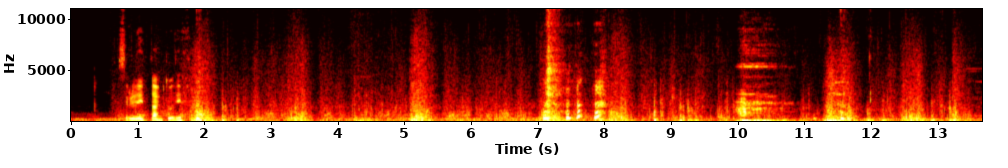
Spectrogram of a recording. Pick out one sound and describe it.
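Quick footsteps patter across a wooden floor.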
